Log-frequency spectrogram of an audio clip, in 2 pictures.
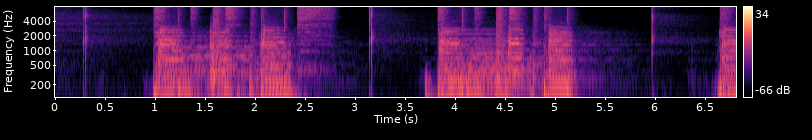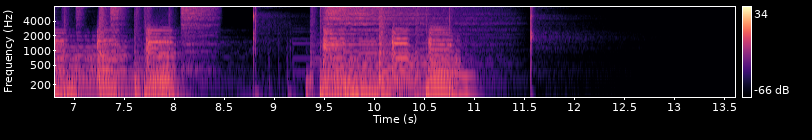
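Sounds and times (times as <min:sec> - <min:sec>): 
rhythm: 0:00.0 - 0:05.4, 0:06.0 - 0:11.3.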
